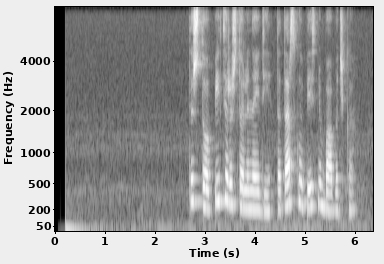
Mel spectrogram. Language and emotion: Russian, neutral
